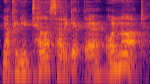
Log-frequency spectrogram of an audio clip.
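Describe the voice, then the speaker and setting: A man voicing a hot-tempered male bear in a storybook reading, gruff and curt. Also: mid-range voice, big pitch swings, fairly quick, reverberant, pitched above the performer's own voice, natural voice.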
